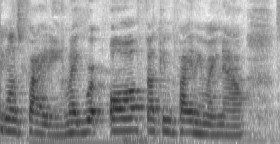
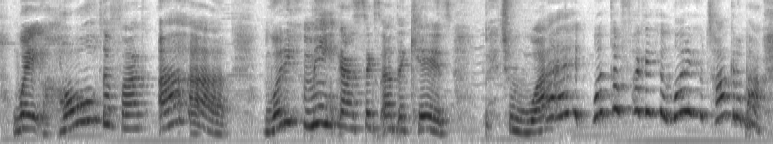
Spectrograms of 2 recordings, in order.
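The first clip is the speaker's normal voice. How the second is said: incredulous outburst; 8 semitones higher than usual. Retold or imitated. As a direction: replay stunned disbelief, pitch shooting up. Acted shock at six other kids.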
